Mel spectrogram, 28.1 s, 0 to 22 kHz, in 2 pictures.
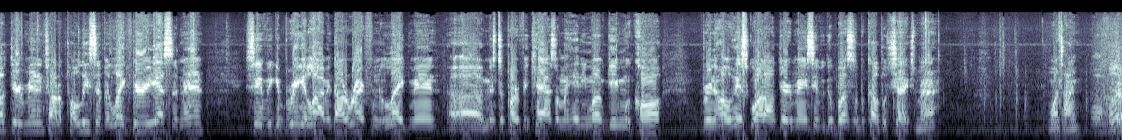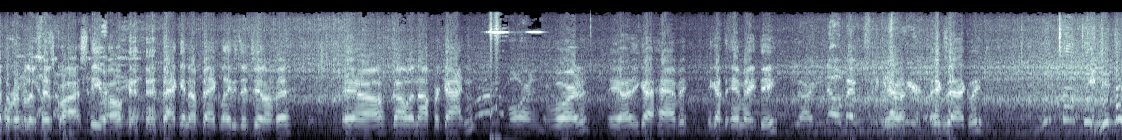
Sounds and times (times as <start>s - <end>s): Speech: 0.0s - 11.8s, 13.1s - 17.7s, 18.3s - 26.4s
Vehicle: 0.0s - 28.0s.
